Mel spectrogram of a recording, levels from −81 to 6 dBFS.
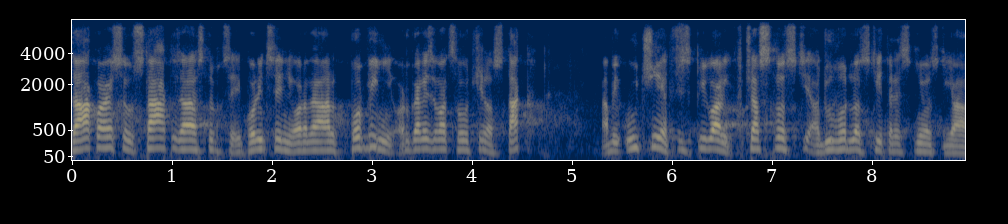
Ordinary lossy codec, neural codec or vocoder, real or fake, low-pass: Opus, 16 kbps; codec, 16 kHz, 2 kbps, FreqCodec, larger model; fake; 7.2 kHz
